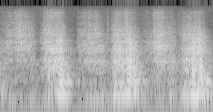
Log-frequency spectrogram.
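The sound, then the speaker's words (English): A hand saw cuts through wood in steady back-and-forth strokes, about four loud rasping passes with no voices, as the magician Dr. Melvin practises sawing a girl in half for the WLCS Halloween hop. “Melvin, I see that you're sawing a girl in half.”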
